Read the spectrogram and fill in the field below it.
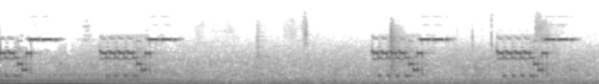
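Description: A short electronic melody beeps repeatedly from a phone.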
